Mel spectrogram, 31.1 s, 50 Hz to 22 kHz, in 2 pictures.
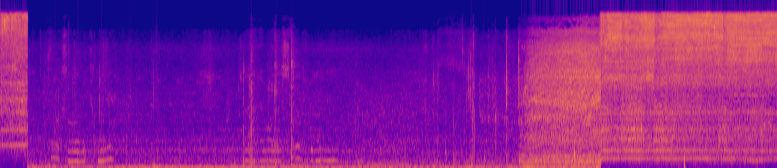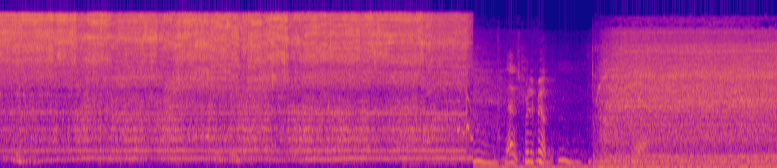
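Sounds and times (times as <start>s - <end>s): shop vacuum running: 10.4s - 26.4s, 27.3s - 31.0s.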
